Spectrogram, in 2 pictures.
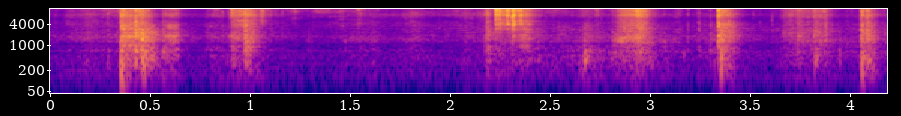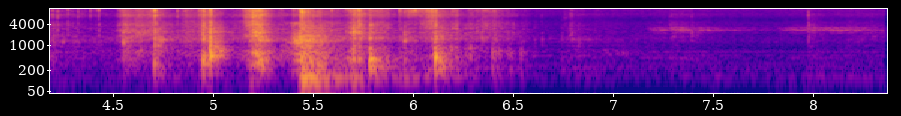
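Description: Cardboard boxes being handled: a stove's product box is pulled out of a cardboard shipping carton, with a run of scrapes, taps and knocks, the heaviest cluster and a dull thump about five to six seconds in, then quiet.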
